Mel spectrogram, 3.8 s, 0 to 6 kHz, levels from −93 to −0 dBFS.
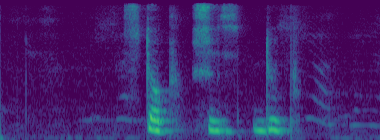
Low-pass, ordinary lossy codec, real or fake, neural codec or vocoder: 5.4 kHz; none; fake; codec, 16 kHz in and 24 kHz out, 1 kbps, XY-Tokenizer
